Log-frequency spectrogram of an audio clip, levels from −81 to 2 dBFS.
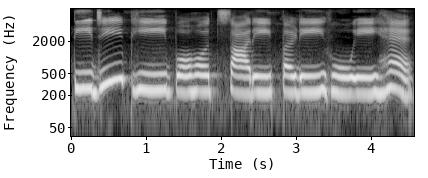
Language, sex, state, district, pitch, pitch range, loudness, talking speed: Hindi, male, Punjab, Fazilka, 230 Hz, 225-250 Hz, -11 LUFS, 90 wpm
